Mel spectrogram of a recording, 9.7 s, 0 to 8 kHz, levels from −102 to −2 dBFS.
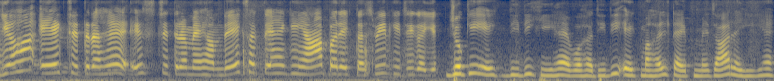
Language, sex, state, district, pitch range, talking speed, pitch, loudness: Hindi, female, Madhya Pradesh, Dhar, 225-295 Hz, 210 wpm, 255 Hz, -19 LUFS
